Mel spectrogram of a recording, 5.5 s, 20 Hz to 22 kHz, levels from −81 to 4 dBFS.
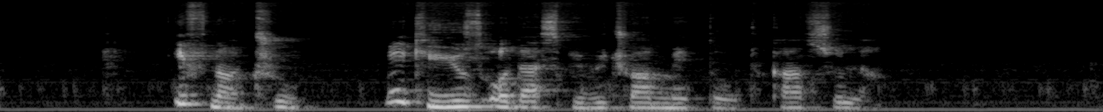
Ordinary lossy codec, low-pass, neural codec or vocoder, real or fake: none; none; vocoder, 48 kHz, 128 mel bands, Vocos; fake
